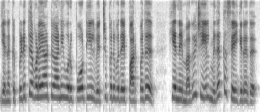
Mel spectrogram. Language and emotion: Tamil, happy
